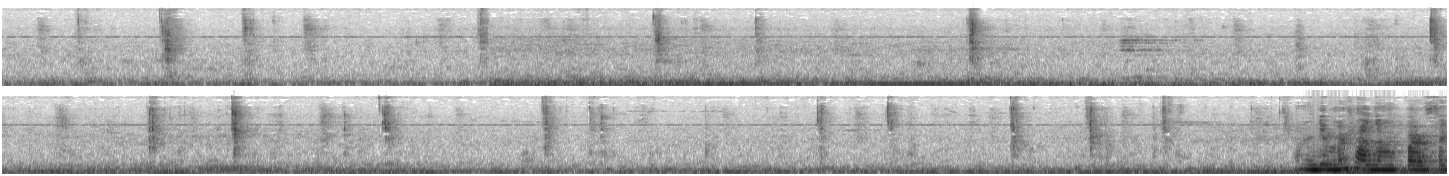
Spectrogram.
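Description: A young woman chews food and smacks her lips close by.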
